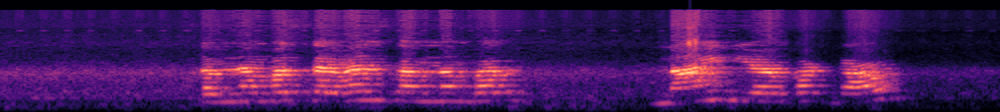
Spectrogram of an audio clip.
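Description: A woman speaks with animation close to a clip-on microphone.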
